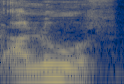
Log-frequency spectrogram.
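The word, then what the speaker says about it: אַלּוּף: Pronounced like Aloof, and having such meaning when a noun as captain, duke, chief, friend, and governor.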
